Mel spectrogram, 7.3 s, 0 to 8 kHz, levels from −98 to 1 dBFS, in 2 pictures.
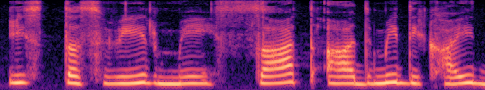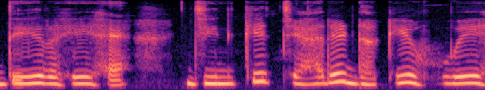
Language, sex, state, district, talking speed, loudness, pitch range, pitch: Hindi, female, Uttar Pradesh, Saharanpur, 115 wpm, -16 LUFS, 220-245 Hz, 230 Hz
